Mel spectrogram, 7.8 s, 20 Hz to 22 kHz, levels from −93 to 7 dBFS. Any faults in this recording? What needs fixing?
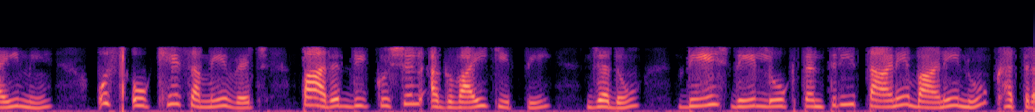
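Throughout, the speech is heavily coded, with a rough, hissy halo, a smeared underwater quality and nothing above 3.9 kHz, which fits Nellymoser compression at around 16 kbps as the likely cause. Unlike MP3 artefacts, the noise fills whole bands. Record or transcode with a modern codec such as Opus at a higher bitrate.

At 0.93 s, a single crack lasting about 2.9 ms comes from an uninitialised buffer, where leftover memory was played as samples, which fits a 128-sample buffer. Unlike a dropout, it adds noise rather than silence. Zero-fill buffers before playback.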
